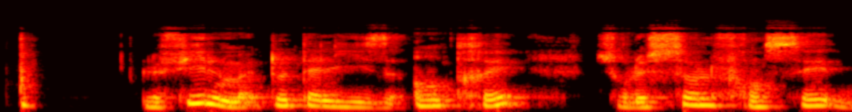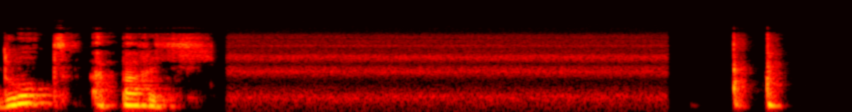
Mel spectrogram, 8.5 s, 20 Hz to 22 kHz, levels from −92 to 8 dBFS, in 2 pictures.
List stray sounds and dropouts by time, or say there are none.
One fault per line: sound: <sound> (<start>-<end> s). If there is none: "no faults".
no faults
